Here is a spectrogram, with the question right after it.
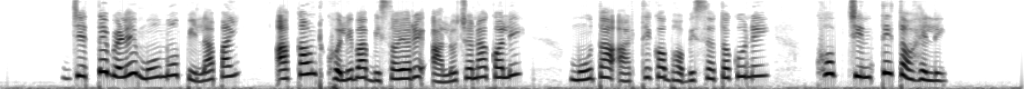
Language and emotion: Odia, sad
